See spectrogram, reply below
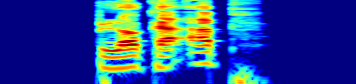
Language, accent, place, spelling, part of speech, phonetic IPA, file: German, Germany, Berlin, blocke ab, verb, [ˌblɔkə ˈap], De-blocke ab.ogg
- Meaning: inflection of abblocken: 1. first-person singular present 2. first/third-person singular subjunctive I 3. singular imperative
